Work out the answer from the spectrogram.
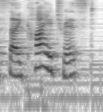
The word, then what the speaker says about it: psychiatrist: The psychiatrist was psyched to psychoanalyze.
